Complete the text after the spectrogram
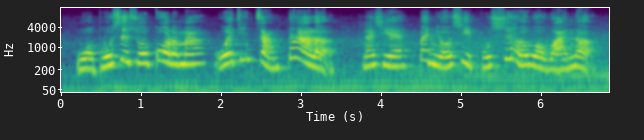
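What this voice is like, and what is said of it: Angry, scary voice. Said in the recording (Chinese): “用一种很生气、很可怕的声音说”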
